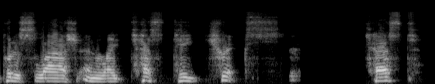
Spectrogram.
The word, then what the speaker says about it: testatrix: Testat trx, but it's pronounced testatrix.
